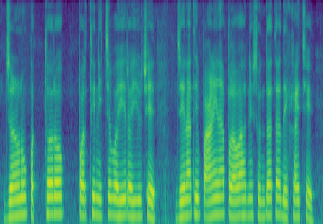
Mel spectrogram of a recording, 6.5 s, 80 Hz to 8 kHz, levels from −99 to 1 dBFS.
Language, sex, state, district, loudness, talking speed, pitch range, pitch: Gujarati, male, Gujarat, Valsad, -15 LUFS, 120 wpm, 155-170 Hz, 160 Hz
